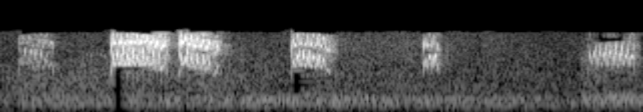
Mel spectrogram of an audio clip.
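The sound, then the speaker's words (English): Plover calls on the coast, five or six short, clear piping notes at irregular intervals, fairly loud, over a steady low rumble of wind or surf. “Conservation efforts are afoot on both the Atlantic and Pacific coasts to protect these plovers.”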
